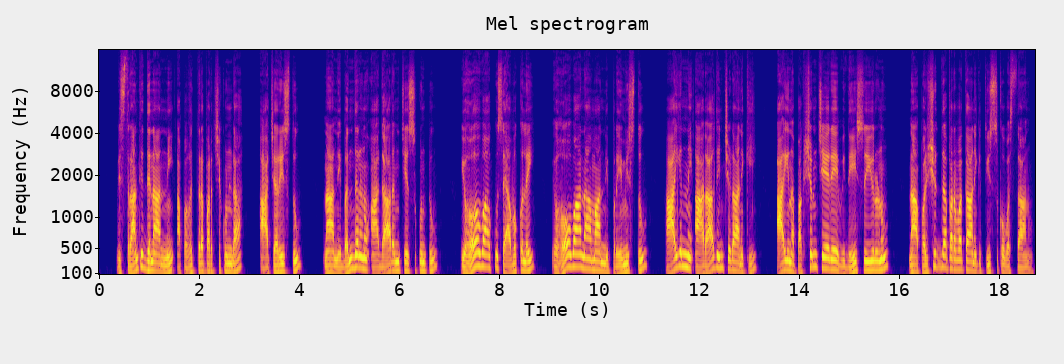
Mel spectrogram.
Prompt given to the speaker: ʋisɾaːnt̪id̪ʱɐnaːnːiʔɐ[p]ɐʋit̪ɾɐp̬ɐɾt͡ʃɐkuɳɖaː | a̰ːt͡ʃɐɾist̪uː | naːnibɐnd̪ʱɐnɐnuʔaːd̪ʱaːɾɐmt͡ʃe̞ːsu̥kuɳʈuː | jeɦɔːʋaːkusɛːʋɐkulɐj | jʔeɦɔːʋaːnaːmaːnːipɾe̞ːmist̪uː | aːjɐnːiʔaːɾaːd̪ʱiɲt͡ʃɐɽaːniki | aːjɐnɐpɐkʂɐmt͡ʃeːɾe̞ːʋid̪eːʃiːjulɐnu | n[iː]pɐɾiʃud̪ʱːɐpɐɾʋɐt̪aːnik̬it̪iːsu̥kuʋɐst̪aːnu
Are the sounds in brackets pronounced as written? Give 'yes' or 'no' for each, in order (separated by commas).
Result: yes, no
